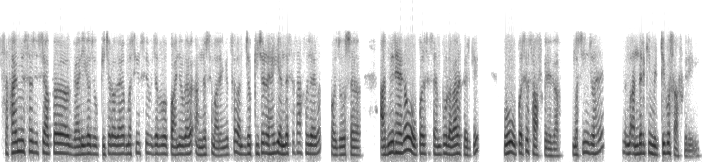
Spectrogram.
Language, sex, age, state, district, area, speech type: Hindi, male, 30-45, Uttar Pradesh, Jaunpur, rural, conversation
